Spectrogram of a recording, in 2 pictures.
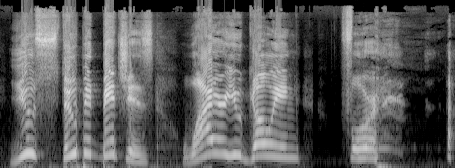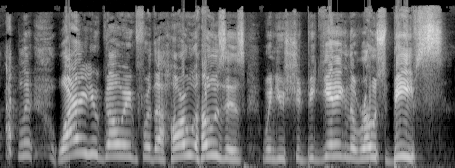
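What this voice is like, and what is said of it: Yelling. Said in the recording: “I am yelling at my screen ... That's what I'm yelling at my fucking TV”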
